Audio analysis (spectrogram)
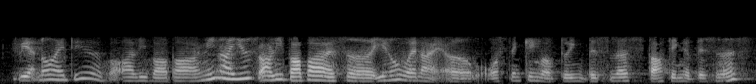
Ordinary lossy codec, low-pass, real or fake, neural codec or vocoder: AAC, 16 kbps; 3.6 kHz; fake; codec, 16 kHz in and 24 kHz out, 2.2 kbps, FireRedTTS-2 codec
